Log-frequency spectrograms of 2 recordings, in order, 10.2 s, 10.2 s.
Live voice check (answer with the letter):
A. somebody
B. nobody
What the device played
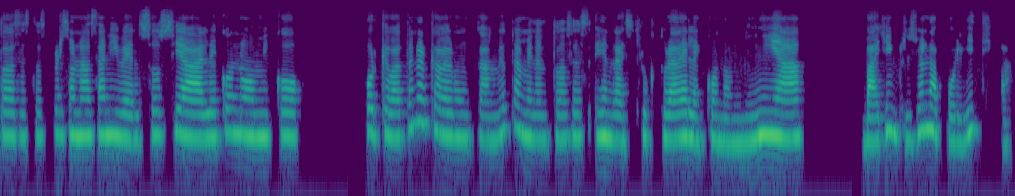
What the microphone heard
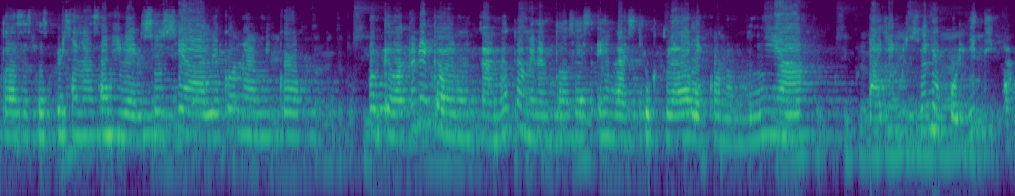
A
